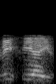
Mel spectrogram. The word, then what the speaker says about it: Nicieza: is he in yeah he's in okay Mr DCA how are you hey Victor how are you I'm real good did I pronounce your name right you've pronounced it perfectly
